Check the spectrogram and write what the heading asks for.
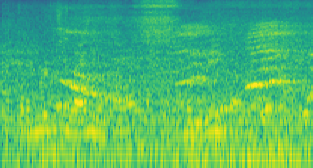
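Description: Voices away from the microphone, from people in the audience of a large hall.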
